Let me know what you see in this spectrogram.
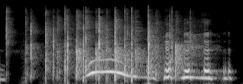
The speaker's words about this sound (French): Oh, euh, hey, on l'applaudit.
